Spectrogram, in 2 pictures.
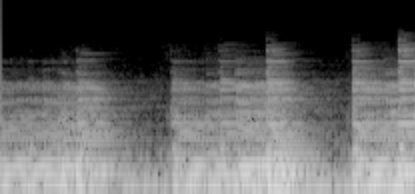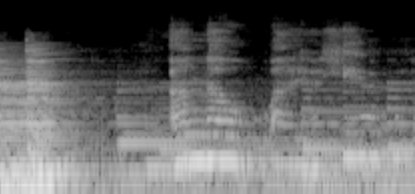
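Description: Korg digital piano playing sustained chords, struck about every two seconds. A woman's singing voice comes in over the keyboard about six seconds in.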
